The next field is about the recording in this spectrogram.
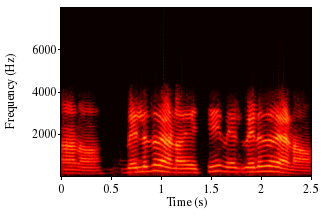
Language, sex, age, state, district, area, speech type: Malayalam, female, 30-45, Kerala, Alappuzha, rural, conversation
